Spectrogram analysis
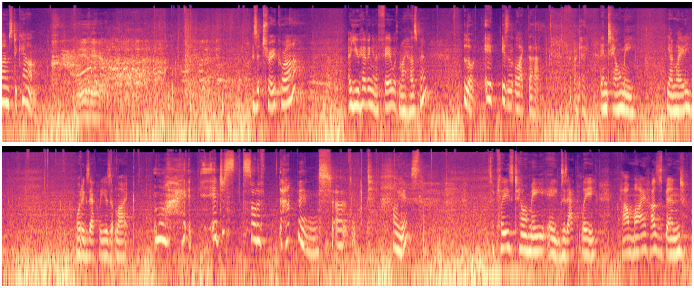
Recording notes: This 2018 Christmas special was recorded in front of a live audience.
